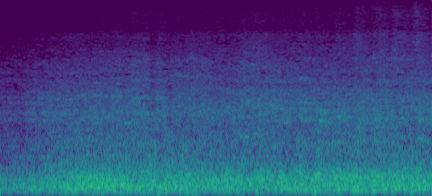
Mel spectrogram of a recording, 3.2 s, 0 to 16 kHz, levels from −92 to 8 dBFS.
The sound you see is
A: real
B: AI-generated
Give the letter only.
B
